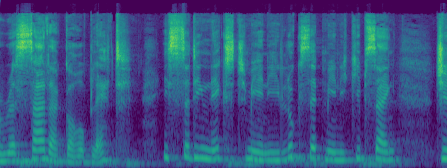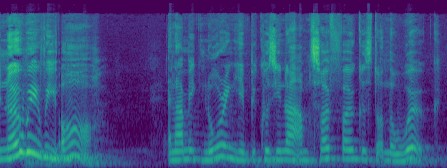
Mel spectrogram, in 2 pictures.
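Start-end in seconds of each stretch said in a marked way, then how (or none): 4.3-5.4 higher and louder, pressing her to notice; urgent eager question. Retold or imitated. Partner nudging her during the session, urgent eager question. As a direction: lean in and urge her to look around.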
